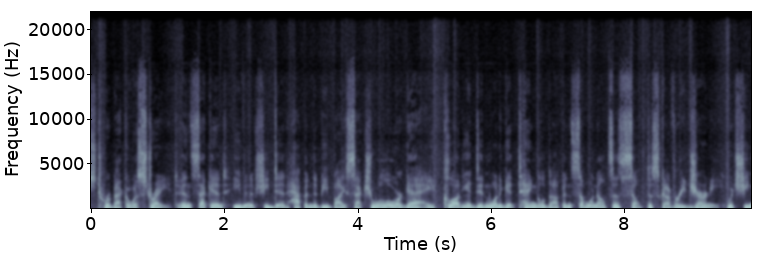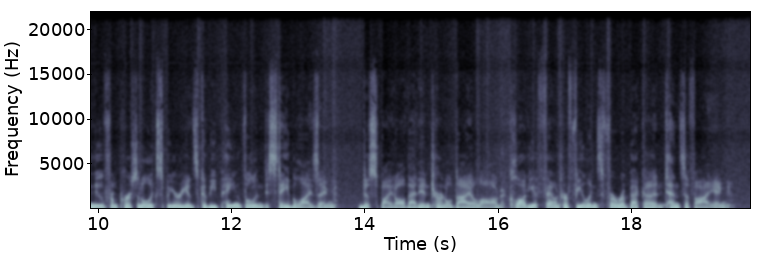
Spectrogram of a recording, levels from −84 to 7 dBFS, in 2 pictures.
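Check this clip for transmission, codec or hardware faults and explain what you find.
One fault runs through the whole clip: gain pumping. The room noise sits about 36 dB below the speech, and the gain swings by around 10 dB, pulled down under every loud syllable, likely from excessive microphone gain driving a fast limiter. On a waveform the peaks look flattened.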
